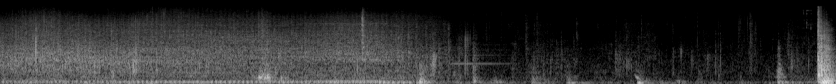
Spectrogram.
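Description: A truck's engine rumbles over crunching gravel close by, then cuts off after a few seconds, leaving quiet outdoor air broken by scattered footsteps and a loud clunk at the end.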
